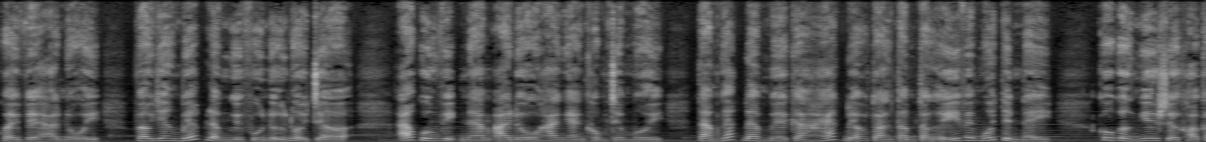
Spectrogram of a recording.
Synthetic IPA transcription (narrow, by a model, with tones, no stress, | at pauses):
xwɛ˧˩ve˨˩ɦaː˨˩no̰˧˨j | vaː˨˩wzaː˧ŋɓe˦˥p̚laː˨˩mŋɨ˨˩əjfṵ˧˨nɨ̰˧˥no̰˧˨jt͡ɕə̰ː˧˨ | ʔaː˨˦wkwə˧nvi˨˩ət̚naː˧mʔaː˧jɗo˨˩ɦaː˧jŋaː˨˩nxə˧wŋ͡mt͡ɕa˧mːɨ˨˩əj | t̪aː˧˨˩mɣa˦˥k̚ɗaː˧me˧kaː˧ɦaː˦˥t̚ɗḛ˧˩˧t̪waː˨˩nt̪ə˧mt̪waː˨˩nʔi˨˦vəː˨˦jmo˨˦jt̪ï˨˩ŋ̟na˨˩j | ko˧ɣə˨˩nɲɨ˧səː˧˨˩xɔ˧˩jk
